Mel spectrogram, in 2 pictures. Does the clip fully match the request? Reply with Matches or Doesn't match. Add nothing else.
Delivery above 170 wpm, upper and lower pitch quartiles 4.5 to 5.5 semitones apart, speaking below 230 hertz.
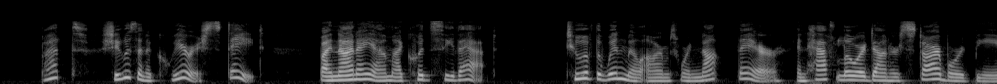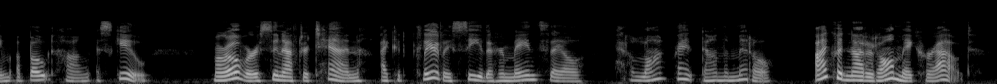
Matches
